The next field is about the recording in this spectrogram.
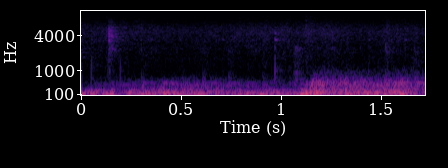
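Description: A deep, continuous rumble of thunder from an approaching storm rolls along for a couple of seconds, swelling slightly toward the end, heavy and low with no voices over it.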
